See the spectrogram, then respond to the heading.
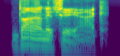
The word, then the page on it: Dionysiac: British English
